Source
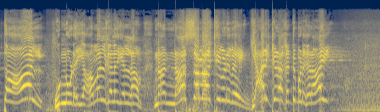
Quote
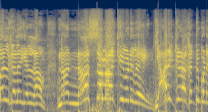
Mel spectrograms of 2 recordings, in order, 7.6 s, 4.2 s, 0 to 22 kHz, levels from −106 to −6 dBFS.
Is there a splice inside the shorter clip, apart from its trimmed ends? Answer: no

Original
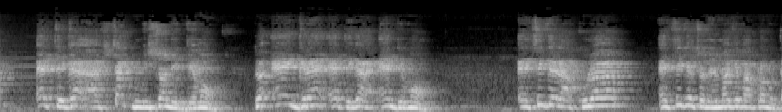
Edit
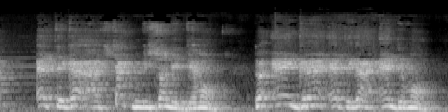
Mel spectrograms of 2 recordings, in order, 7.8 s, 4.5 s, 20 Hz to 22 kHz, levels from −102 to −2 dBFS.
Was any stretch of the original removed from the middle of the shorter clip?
no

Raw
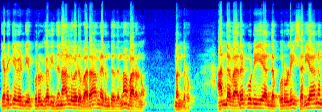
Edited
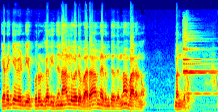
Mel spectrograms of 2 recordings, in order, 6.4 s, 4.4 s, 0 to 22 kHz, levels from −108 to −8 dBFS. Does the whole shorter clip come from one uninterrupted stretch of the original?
yes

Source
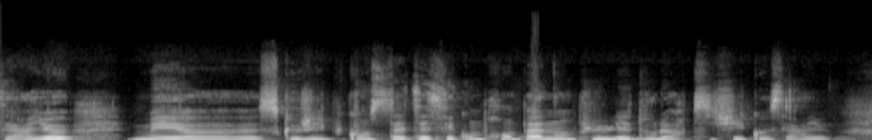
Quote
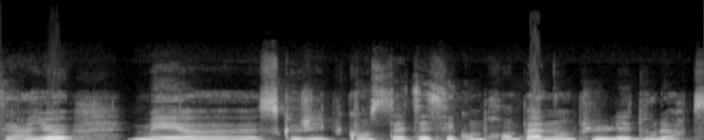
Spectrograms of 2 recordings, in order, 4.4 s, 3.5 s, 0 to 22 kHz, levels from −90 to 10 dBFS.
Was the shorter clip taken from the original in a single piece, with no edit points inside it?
yes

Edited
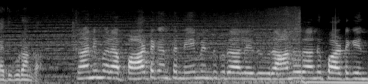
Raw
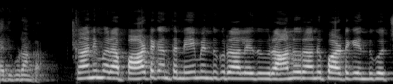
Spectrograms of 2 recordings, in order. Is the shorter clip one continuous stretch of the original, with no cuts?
yes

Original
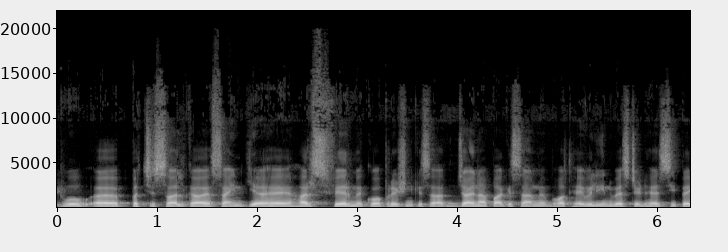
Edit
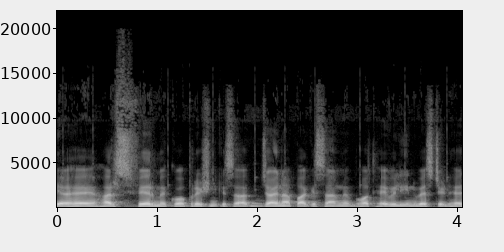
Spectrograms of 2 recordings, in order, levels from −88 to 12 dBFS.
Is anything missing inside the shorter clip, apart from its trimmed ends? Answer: no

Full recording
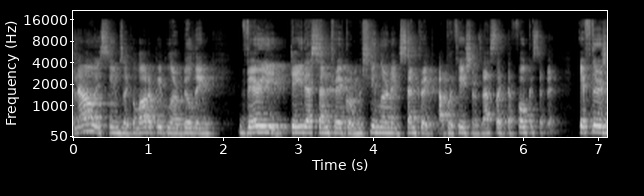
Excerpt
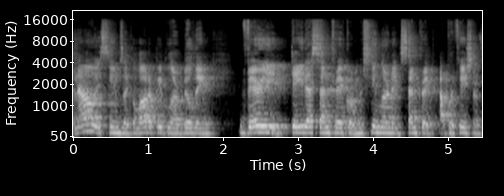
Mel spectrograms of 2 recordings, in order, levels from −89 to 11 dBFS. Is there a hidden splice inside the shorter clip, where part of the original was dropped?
no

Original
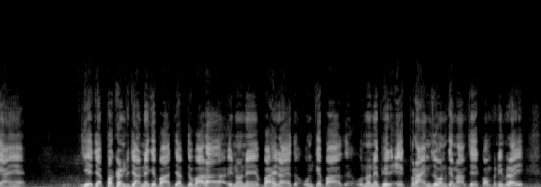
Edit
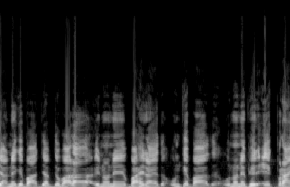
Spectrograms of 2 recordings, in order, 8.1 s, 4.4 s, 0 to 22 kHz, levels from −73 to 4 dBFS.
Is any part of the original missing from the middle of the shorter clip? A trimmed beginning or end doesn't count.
no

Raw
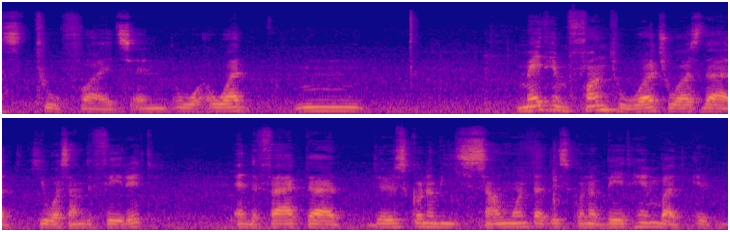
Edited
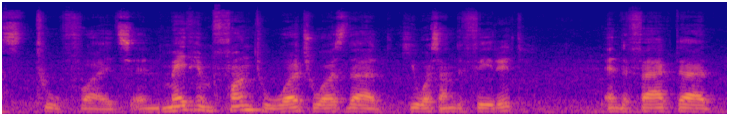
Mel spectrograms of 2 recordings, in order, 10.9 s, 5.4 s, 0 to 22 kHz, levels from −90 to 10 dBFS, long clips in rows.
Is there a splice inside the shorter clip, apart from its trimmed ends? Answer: yes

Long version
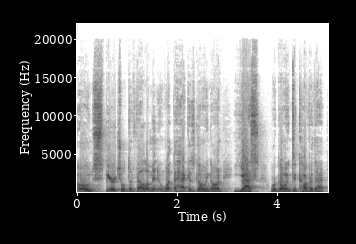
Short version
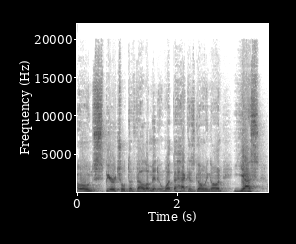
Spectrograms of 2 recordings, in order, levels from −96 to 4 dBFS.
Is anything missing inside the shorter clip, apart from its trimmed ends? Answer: no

